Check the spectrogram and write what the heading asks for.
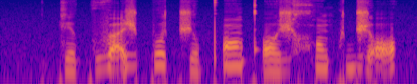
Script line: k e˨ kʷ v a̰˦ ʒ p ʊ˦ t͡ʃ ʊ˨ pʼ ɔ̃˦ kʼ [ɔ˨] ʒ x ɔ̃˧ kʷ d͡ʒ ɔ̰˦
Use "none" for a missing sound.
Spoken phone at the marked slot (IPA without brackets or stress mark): ɔ˨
